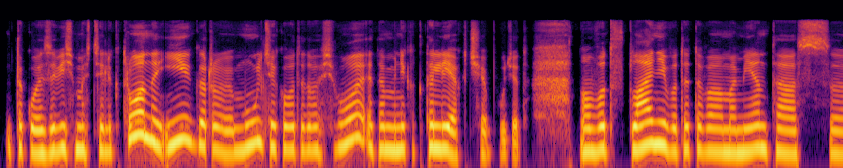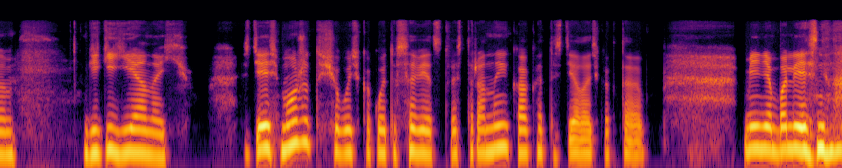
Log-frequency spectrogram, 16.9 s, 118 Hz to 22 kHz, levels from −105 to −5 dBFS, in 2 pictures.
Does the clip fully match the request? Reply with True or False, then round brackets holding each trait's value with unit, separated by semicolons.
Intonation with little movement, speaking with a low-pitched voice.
False (2.3 semitones; 210 Hz)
